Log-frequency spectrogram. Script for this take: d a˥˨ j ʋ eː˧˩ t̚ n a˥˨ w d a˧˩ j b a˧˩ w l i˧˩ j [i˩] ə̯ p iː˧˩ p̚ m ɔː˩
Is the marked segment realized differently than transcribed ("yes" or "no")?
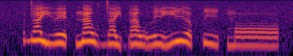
yes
